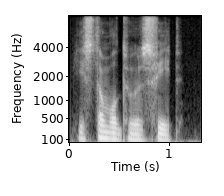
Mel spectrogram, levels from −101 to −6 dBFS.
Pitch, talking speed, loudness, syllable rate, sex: 90 Hz, 225 wpm, -16 LUFS, 5.6 syllables/s, male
